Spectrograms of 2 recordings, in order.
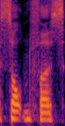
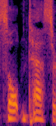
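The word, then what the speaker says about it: Sultenfuss: It's Veda Sultan-Fuss. It says like Sultan Tess or something, which is weird.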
